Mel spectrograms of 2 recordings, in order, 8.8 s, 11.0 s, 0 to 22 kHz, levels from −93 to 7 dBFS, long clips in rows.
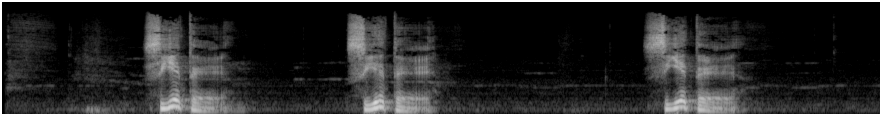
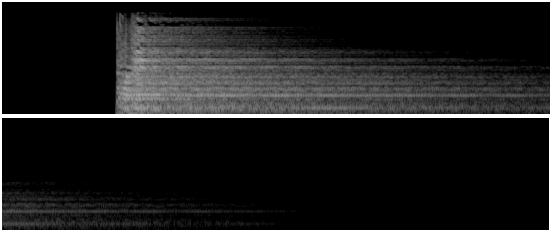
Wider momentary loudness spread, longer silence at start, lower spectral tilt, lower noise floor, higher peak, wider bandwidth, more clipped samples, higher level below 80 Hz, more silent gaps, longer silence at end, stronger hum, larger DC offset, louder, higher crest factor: second, 18 LU vs 26 LU; first, 1.45 s vs 1.15 s; first, -4 dB/octave vs -2 dB/octave; second, -68 dBFS vs under -90 dBFS; first, -4 dBFS vs -12 dBFS; first, 15.5 kHz vs 13 kHz; neither; first, -54 dBFS vs -66 dBFS; neither; second, 1.45 s vs 6.3 s; neither; neither; first, -21 LUFS vs -32 LUFS; second, 22 dB vs 28 dB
